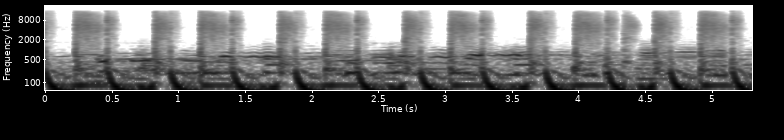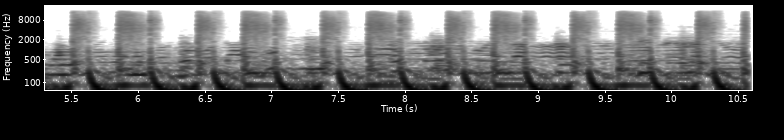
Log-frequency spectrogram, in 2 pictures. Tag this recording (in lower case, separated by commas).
music, funk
